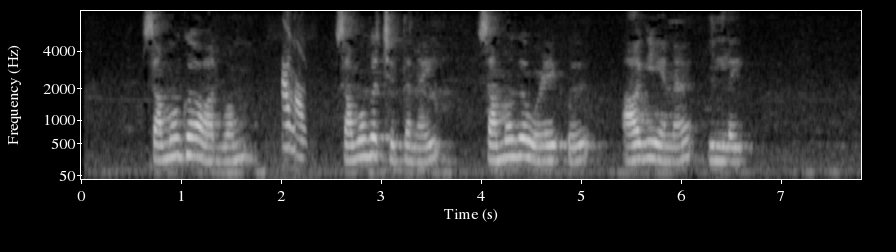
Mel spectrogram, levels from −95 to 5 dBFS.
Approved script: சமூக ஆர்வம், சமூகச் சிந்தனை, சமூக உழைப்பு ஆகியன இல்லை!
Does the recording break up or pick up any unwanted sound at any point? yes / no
yes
